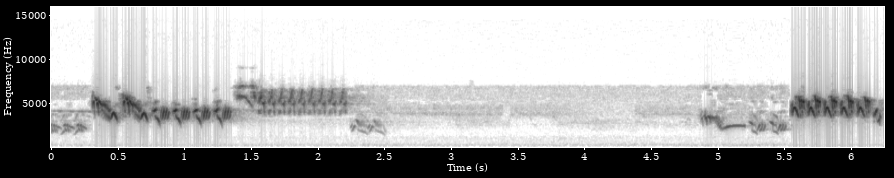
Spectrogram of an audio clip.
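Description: Lincoln's sparrow song, a recording played twice: each song a rapid, bubbly jumble of high chirps and trills lasting about two and a half seconds, the second beginning near the end.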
